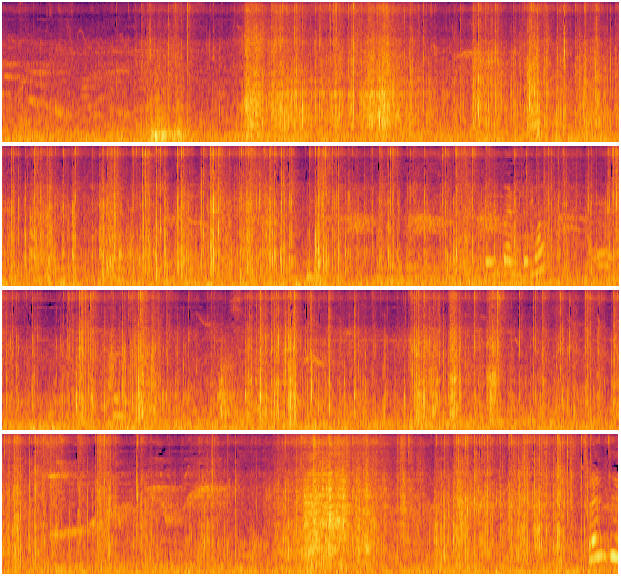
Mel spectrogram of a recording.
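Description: Crinkling of a metallized plastic chip packet being handled and opened, with many small crackles. A little before the end comes a louder burst as potato chips are poured from the bag onto a steel plate.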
